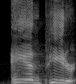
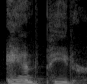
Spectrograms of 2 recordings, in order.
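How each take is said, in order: First: Said in the usual way. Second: Hushed whisper, almost breathless; a tender whispered aside. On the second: Acted. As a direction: lean in and whisper it like a secret. Pastor hushes angel's added words.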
